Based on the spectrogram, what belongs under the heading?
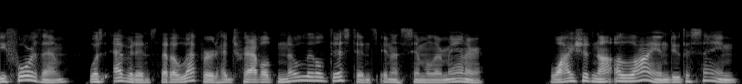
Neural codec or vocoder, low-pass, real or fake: none; 5.4 kHz; real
